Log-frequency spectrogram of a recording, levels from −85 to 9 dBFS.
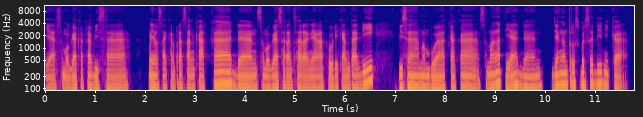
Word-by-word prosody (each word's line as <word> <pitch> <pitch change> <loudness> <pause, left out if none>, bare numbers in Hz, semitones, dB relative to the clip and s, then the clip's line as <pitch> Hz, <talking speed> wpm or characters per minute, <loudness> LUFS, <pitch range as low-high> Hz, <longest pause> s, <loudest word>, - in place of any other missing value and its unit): Ya, 95 -1 -1
semoga 105 -1 -2
Kakak 105 +1 -2
bisa 100 0 -3 0.7
menyelesaikan 105 0 0
perasaan 105 0 -1
Kakak 125 +5 +3
dan 100 0 +2
semoga 105 0 0
saran-saran 105 -2 0
yang 100 0 0
aku 105 +1 -2
berikan 100 0 -2
tadi 125 +11 +3 0.5
bisa 105 0 +2
membuat 105 -1 +1
Kakak 105 +2 -1
semangat 120 +3 0
ya. 105 +3 +3
Dan 100 0 -1 0.2
jangan 120 +3 +2
terus 125 -1 -1
bersedih 130 +1 0
nih, 120 -2 -1
Kak. 110 -6 -2
105 Hz, 125 wpm, -23 LUFS, 100-115 Hz, 0.7 s, Kakak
